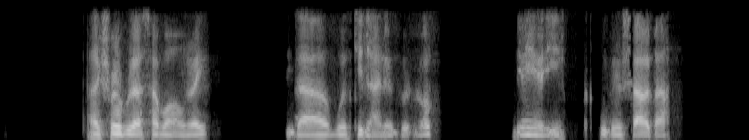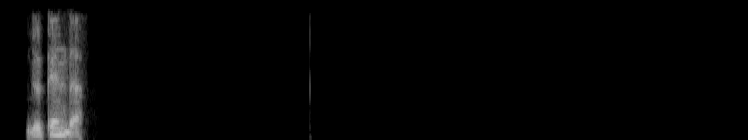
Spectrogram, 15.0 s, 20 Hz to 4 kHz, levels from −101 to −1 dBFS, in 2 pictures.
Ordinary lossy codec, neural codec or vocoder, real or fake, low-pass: AAC, 24 kbps; codec, 16 kHz, 1 kbps, FunCodec, trained on LibriTTS, 50 frames a second; fake; 3.6 kHz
